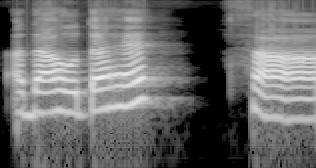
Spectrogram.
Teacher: اوپر والے سامنے کے دو دانتوں کے کنارے سے جب لگتا ہے تو ادا ہوتا ہے سا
